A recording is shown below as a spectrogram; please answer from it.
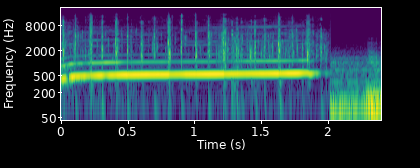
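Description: A loud steady electronic tone with crackling clicks, from a horror film's soundtrack. It slides up in pitch at the very start, holds for about two seconds while edging slightly higher, and cuts off abruptly.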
